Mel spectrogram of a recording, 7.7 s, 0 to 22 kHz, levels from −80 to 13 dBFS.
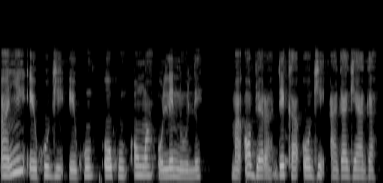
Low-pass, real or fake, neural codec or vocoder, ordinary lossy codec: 7.2 kHz; real; none; none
